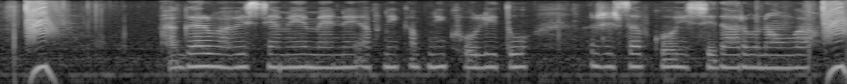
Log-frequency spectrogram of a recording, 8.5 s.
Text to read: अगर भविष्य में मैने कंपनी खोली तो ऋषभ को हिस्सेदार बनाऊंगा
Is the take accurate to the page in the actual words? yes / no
no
